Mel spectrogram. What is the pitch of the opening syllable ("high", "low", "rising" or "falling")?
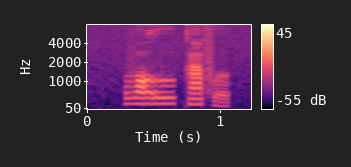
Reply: high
